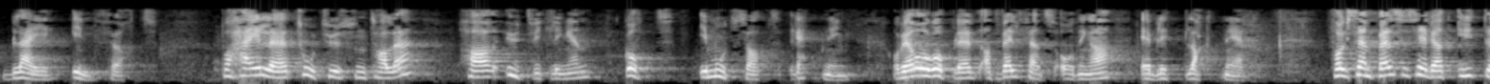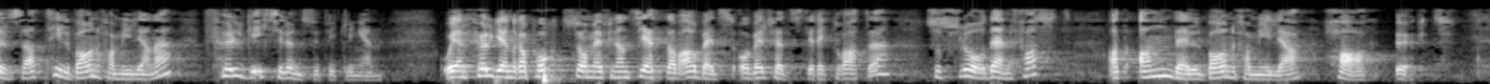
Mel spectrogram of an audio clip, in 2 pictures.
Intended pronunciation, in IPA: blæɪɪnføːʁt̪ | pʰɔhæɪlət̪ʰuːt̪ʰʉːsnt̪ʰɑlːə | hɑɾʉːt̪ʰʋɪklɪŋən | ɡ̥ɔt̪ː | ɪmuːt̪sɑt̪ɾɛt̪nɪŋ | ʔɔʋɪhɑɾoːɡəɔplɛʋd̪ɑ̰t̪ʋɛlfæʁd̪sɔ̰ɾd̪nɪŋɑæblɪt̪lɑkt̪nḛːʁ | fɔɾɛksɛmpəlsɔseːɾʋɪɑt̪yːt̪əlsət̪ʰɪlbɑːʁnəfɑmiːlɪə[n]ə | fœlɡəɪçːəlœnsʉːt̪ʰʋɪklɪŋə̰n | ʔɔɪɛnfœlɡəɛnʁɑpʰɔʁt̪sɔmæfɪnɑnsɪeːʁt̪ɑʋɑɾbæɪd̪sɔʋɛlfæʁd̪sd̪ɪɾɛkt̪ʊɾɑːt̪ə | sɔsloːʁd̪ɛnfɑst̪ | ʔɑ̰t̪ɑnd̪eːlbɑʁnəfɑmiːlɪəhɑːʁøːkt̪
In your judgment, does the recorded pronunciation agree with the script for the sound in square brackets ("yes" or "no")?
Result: yes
